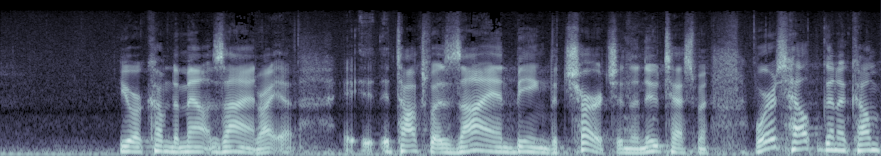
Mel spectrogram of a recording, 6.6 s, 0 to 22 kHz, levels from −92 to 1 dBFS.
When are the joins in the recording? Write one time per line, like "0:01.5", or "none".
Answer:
0:01.9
